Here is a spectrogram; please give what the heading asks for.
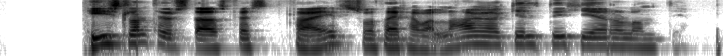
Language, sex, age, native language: Icelandic, male, 18-19, Icelandic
